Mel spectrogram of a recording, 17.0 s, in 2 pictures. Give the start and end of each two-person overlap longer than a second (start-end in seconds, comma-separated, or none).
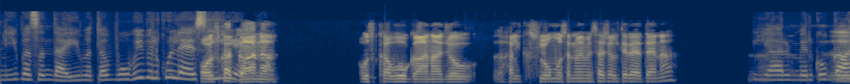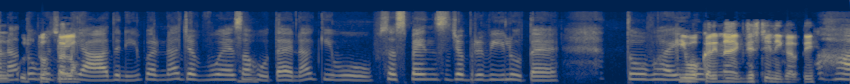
7.6-9.2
